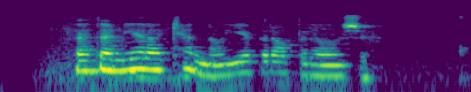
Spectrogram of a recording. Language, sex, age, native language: Icelandic, female, 40-49, Icelandic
